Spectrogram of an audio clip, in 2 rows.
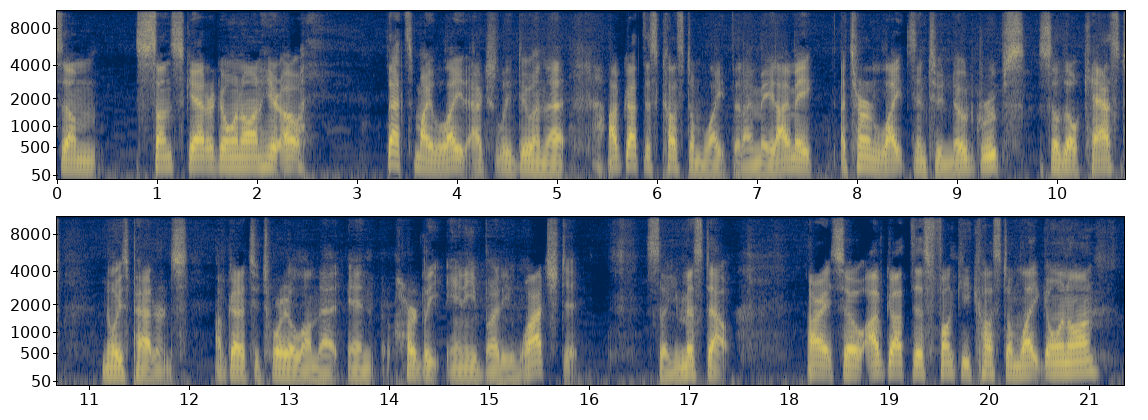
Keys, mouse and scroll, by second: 0.0 middle click, 0.4-2.1 drag, 2.2 scroll down 1, 3.1 scroll down 2, 5.4 middle click, 7.0 scroll up 2, 11.0 scroll down 2, 11.6 middle click, 17.5 scroll up 2, 17.8 middle click, 18.5 scroll up 1, 19.4 middle click, 20.5 scroll up 2.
